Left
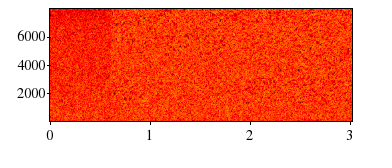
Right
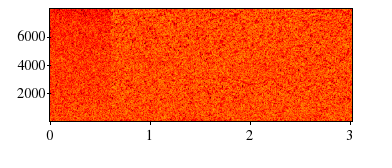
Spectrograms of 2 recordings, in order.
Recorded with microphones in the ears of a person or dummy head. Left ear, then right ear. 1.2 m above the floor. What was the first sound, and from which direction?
Only background noise.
